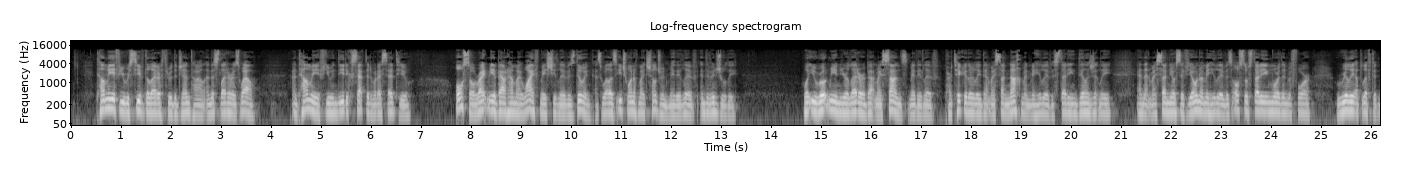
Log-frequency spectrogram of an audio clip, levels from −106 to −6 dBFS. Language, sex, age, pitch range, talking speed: English, male, 30-49, 100-125 Hz, 210 wpm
